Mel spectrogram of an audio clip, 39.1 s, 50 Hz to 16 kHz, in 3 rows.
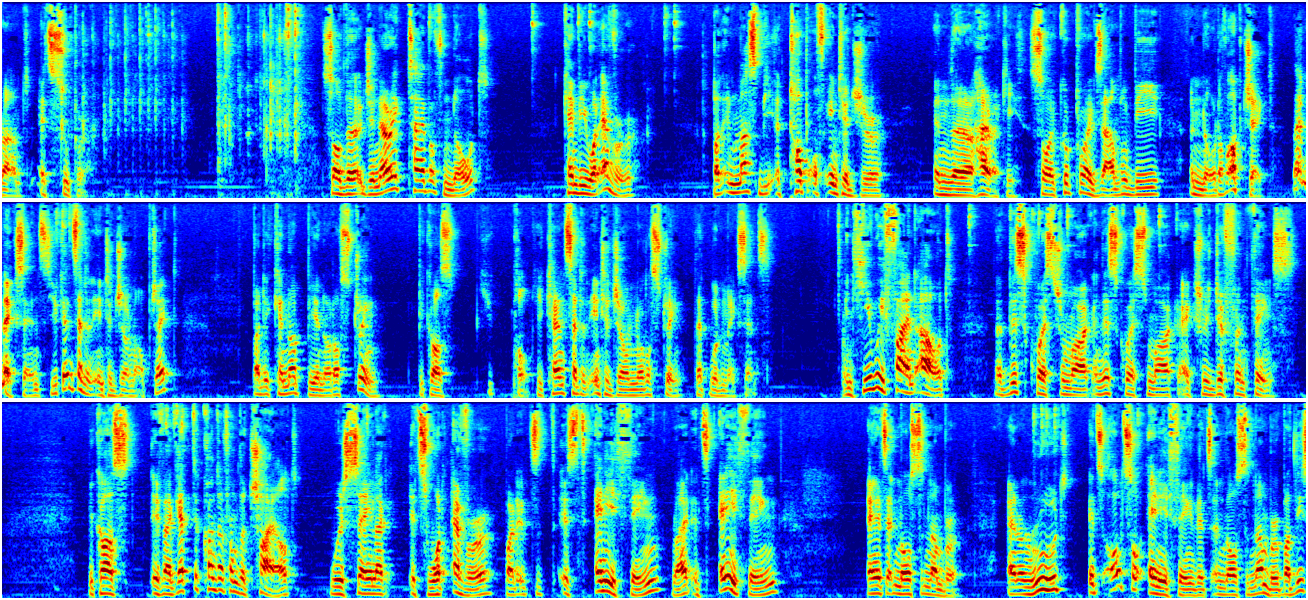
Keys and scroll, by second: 2.3 ctrl+BackSpace.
